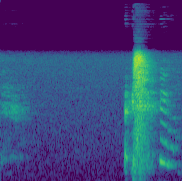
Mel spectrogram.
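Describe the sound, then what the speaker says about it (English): A single loud sneeze bursts out close to the microphone after a quiet pause, preceded by a faint breath and followed by a short exhale. "I always sneeze when I'm on video"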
